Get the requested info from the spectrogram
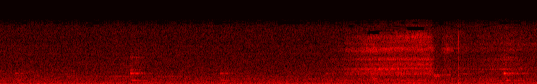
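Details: Sleeping dog named Jack snoring indoors in a small room, soft breathy rasps with a louder airy snore surge near the end, over a steady low room hum.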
